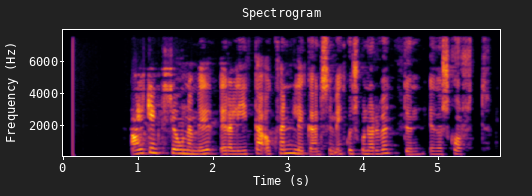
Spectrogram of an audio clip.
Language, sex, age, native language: Icelandic, female, 20-29, Icelandic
